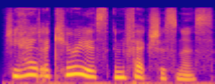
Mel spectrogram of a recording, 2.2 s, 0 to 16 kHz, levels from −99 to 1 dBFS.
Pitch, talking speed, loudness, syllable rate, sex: 235 Hz, 140 wpm, -16 LUFS, 4.5 syllables/s, female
